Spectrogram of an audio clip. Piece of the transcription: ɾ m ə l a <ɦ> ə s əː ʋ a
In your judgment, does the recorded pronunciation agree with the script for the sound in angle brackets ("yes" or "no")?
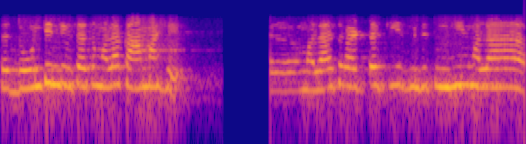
no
